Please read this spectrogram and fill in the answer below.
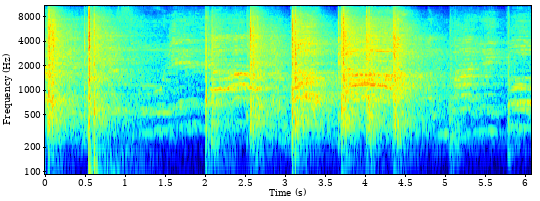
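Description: Daf frame drums struck together by a group, single sharp beats at uneven spacing, about seven in all, the loudest just after the start. Between the beats a chorus of voices sings the duff muttu song.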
